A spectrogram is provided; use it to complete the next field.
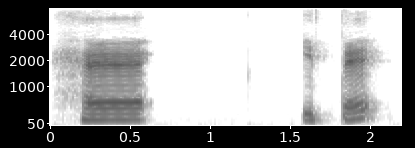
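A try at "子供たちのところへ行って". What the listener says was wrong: Nah, ini he, tapi karena dia bold, dibacanya jadi e. H-nya hilang.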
